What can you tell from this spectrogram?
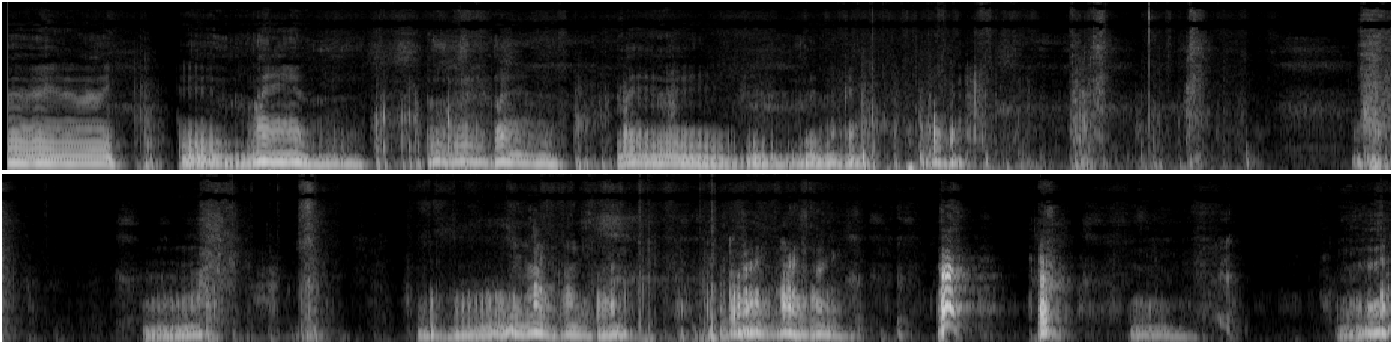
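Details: A male Cocker Spaniel growls and grumbles in low, rumbling bursts while playing with his toy donkey, full of energy just before bedtime.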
